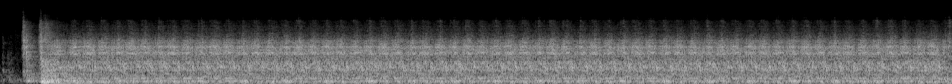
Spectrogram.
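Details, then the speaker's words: Oliver 1800 tractor diesel with a Stanadyne (Roosa-Master) injection pump, fuel reaching the lines. Fast, even starter churn continues the whole stretch without the engine catching, and smoke has stopped. Owner suspects air in the fuel system. "But now I don't have smoke anymore. I'm guessing they've got some air in the fuel system somewhere."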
